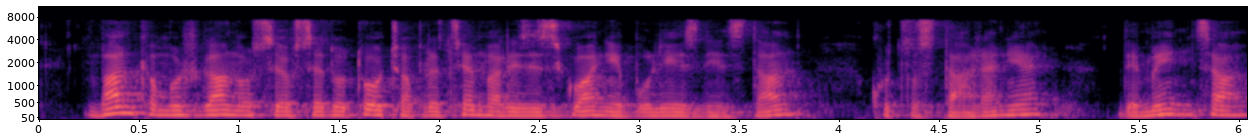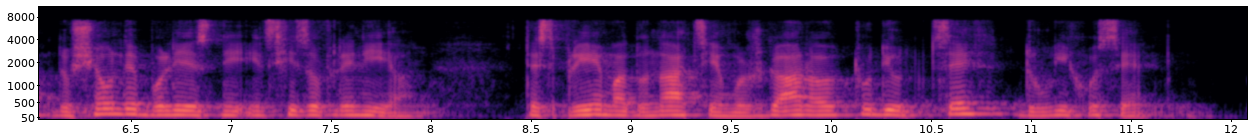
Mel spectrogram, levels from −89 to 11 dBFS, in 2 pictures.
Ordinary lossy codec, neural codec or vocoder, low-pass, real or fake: MP3, 64 kbps; codec, 16 kHz, 4.8 kbps, FACodec; 7.2 kHz; fake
